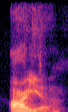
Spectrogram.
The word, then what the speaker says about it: Arya: It's actually pronounced Arya.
